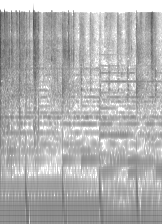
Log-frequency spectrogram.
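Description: Background music with a steady beat, about two beats a second, over held bass notes that change about one and a half seconds in.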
